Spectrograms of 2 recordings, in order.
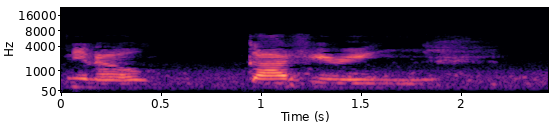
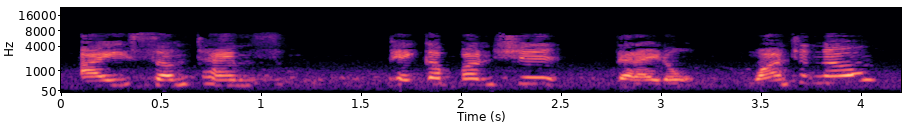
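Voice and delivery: ordinary delivery

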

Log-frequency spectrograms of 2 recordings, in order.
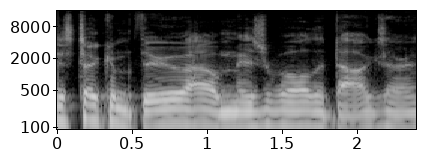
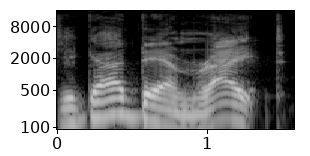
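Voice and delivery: slow, smug; much slower than usual. Retold or imitated. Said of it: "I was like".

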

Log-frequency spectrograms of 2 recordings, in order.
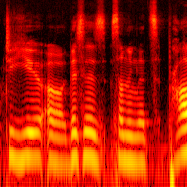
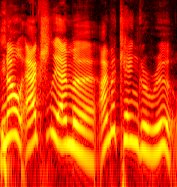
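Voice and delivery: mock claim; 5 semitones higher, 6 dB louder than usual. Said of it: "They're like".

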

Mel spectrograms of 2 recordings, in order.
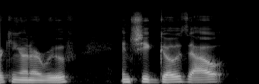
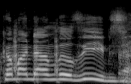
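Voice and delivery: high, laughing hype-man call; hammed-up ad voice; mock rapper ad; 10 semitones higher than usual. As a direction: announce it like a rap club promo. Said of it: "I was like".

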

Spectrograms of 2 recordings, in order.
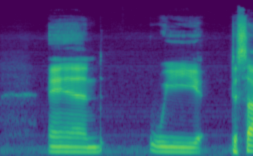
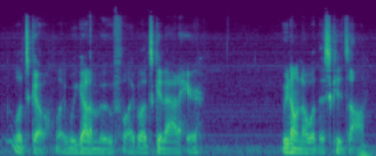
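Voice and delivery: hushed urgent; 3 semitones lower, 9 dB quieter than usual. Retold or imitated. Hushed urging to friend.

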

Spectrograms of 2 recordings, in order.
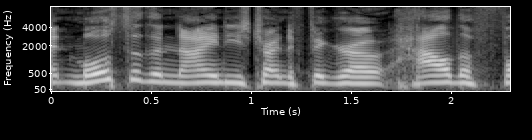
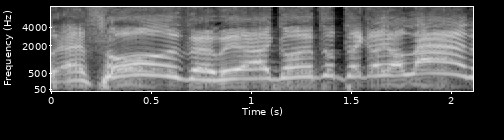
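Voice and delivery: high, loud comic taunting; mock French invader; 11 semitones higher, 6 dB louder than usual. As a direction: crow it like a cartoon invader. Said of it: "then the French are like".

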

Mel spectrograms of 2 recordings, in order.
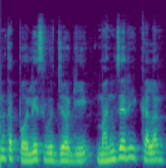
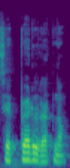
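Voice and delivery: ordinary delivery, nothing marked

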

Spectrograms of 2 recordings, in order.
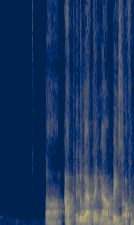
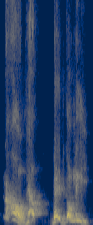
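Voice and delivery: mock pleading; 11 semitones higher, 3 dB louder than usual. Acted plea to wife, crying sound.

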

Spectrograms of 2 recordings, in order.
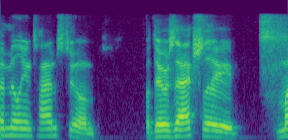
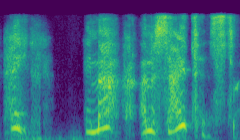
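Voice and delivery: Mark Wahlberg impression; 12 semitones higher than usual. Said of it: "Mark Wahlberg guy".

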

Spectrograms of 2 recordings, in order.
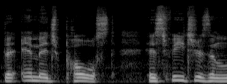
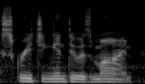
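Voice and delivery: ordinary delivery

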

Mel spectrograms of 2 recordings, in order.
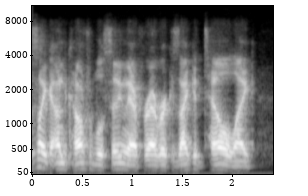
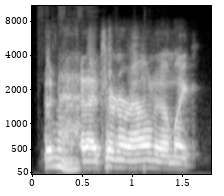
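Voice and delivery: ordinary talk

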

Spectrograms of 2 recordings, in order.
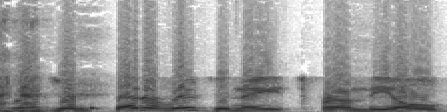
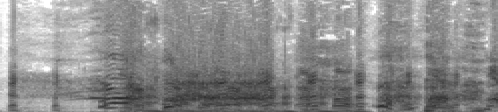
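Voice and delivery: a high burst of laughter; 10 semitones higher than usual. Real, not acted. Guest cracking up at his own dance story.

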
